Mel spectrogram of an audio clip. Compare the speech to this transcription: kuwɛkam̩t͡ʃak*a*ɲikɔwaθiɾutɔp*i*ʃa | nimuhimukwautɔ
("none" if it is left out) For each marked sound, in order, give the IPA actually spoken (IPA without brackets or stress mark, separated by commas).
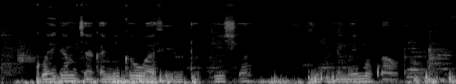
a, i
